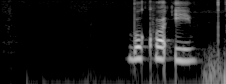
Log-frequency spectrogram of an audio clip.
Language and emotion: Russian, neutral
